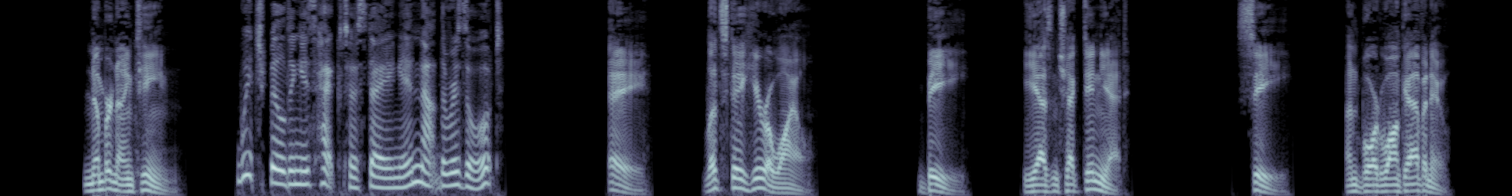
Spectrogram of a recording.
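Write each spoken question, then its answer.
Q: Which building is Hector staying in at the resort?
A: B: He hasn't checked in yet.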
